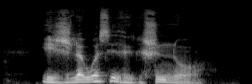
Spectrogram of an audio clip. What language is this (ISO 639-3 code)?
kab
